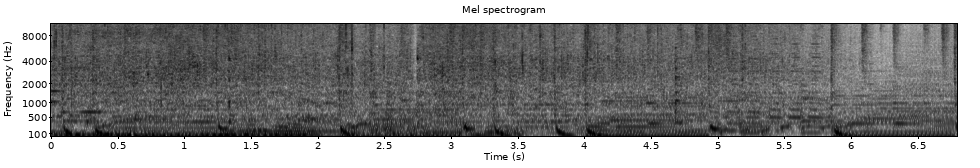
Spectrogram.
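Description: Potato pieces fry in a pan for an Aloo Methi sabzi, a steady dense sizzle and crackle throughout with occasional stirring scrapes, fairly loud and continuous with no talking.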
